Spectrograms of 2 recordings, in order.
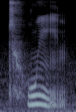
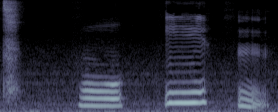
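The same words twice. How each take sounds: First: Said in the usual way. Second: "T, w, e, n" as four separate sounds; "T, w, e, n" slowly, phoneme by phoneme; sounding out. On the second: Shown as a demonstration. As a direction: tap "T", hold "w", "e" and "n" with gaps. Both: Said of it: "Let's sound out tween".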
